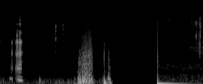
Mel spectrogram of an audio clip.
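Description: The end of a man's laugh and a short noise, then a sudden drop to dead silence at an edit cut. A sharp click about one and a half seconds in starts the next clip and dies away quickly.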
